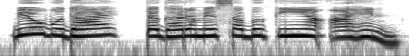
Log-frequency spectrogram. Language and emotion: Sindhi, neutral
